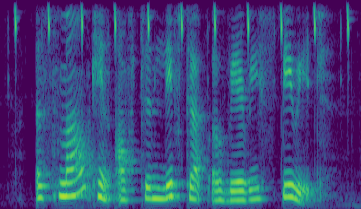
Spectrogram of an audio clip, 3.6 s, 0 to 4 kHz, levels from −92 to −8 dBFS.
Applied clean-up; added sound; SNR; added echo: neural mask model RNNoise.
